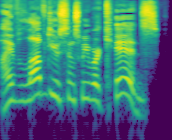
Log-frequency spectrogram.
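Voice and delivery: high-pitched, strained love confession; cracking yell. A narrator's reading. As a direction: cry it out high, like a desperate drunk guest. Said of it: "he yells, his voice cracking".

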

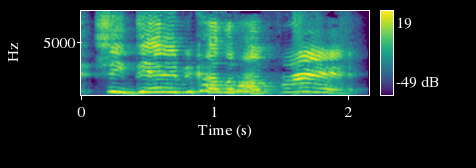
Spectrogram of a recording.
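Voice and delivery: high, loud, slow whine; tearful accusation. Acted. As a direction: wail it out to the policeman. Whimpering boy tells police.

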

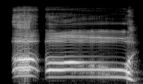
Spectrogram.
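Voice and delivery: high, loud alarmed cry; panicked uh-oh. Acted. Espoir realises the danger, crying out high and loud. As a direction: shout it as panic hits.

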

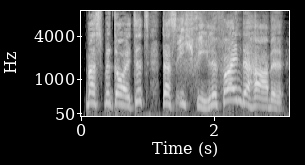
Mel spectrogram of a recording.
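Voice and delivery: high, loud ruler's voice; pompous ruler. Acted. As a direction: proclaim it high and loud, sure of your power. Pompous ruler argues back. (herrisch und selbstgefällig)

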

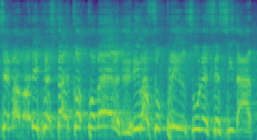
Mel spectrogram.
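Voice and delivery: high, ringing proclamation; preaching at full force. Acted. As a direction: shout the promise over the congregation. Preacher's climax. (proclamación a gritos)

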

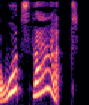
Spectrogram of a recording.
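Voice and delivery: high-pitched, astonished question; startled cry. A narrator's reading. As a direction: pitch leaps up in alarm. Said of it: "cried Anthea".

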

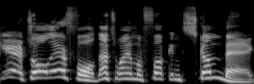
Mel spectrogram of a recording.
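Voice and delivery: high-pitched mock defiance; retold defiance. Prisoner answers the doctor's blame question, defiant imitation. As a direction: throw the blame back, imitating him.

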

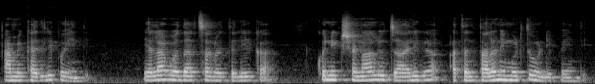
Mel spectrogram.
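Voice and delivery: ordinary delivery, nothing marked

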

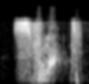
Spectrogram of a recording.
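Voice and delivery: high, splattery exclamation; explosive splat; splat sound word. A narrator's reading. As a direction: make the word hit like mud. Sound of landing in mud.

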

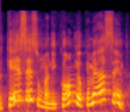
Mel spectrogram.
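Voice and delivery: put-on high, alarmed little child's questions; a frightened kid in the clinic; mock scared child. Child at the vaccine clinic asks in fright.

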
